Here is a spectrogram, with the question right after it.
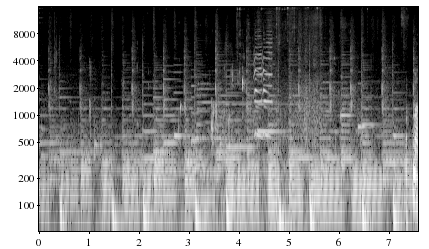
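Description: Running water pours and splashes during a rinse after washing with a herbal-scented body product, a steady close trickle with dripping and bubbling that continues throughout.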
